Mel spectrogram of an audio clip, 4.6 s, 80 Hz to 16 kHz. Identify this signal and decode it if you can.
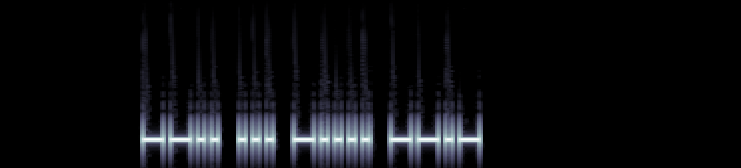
Morse code, heard as a keyed tone, about 28 wpm, 690 Hz. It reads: ZS6Q
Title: DXCC-100 Call Signs - 4 Characters - 28wpm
